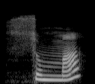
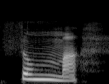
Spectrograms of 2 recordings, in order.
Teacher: we take the tip of our tongue and touch it to our top 2 teeth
